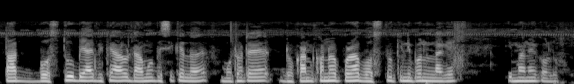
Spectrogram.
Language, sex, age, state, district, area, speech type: Assamese, male, 18-30, Assam, Sivasagar, rural, spontaneous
